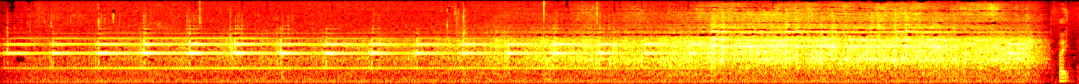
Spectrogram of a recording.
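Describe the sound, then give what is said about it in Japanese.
Railway level crossing warning bell recorded at a real crossing, ringing in a fast, steady, high metallic repeat. A passing train's loud rushing rumble swells underneath from midway, then both cut off abruptly at the end. “携帯スマホにですね、着信音の一つとして、 はい、 踏切音をちょっと入れてるんで、 お ちょっとそれを聞いていただこうと思います。”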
